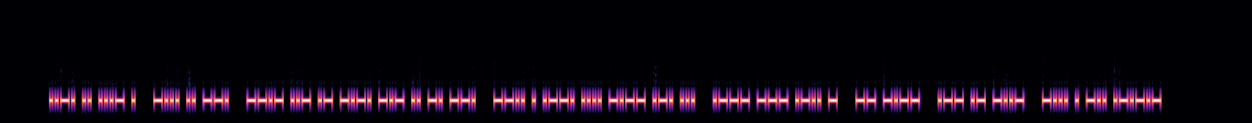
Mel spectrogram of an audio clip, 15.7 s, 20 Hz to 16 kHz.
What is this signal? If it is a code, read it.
Morse code, heard as a keyed tone, about 36 wpm, 700 Hz. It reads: FIVE BIG QUACKING ZEPHYRS JOLT MY WAX BED.
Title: Pangram Challenge v2 - 35wpm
